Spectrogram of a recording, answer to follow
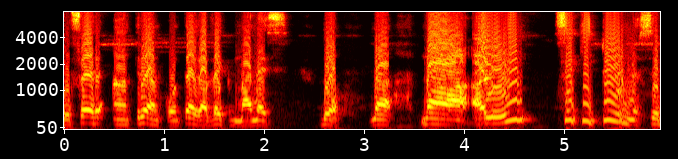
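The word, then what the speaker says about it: Manes: en réalité c'est faire entrer en contact avec Manè Halloween ce qui tourne c'est Manè h c'est Manè on va un peu voir un peu Manè manè dans le dictionnaire tout tourne autour de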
